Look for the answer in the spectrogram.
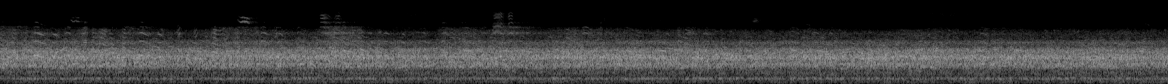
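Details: A huge flock of greater white-fronted geese leaving their roost at sunrise at Kabukuri-numa, Miyagi, Japan, fills the air with a continuous roar of high, yelping honks and thunderous wingbeats.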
